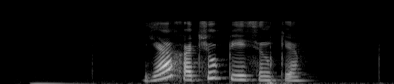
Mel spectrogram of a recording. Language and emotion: Russian, positive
